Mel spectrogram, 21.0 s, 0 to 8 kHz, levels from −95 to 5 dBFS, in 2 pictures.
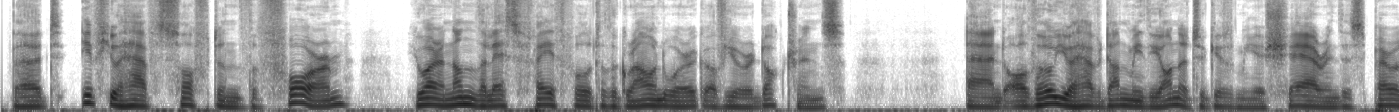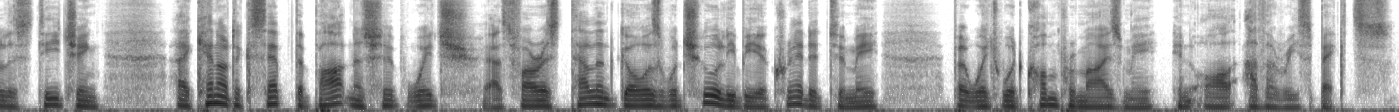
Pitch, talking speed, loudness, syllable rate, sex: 105 Hz, 185 wpm, -18 LUFS, 4.9 syllables/s, male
